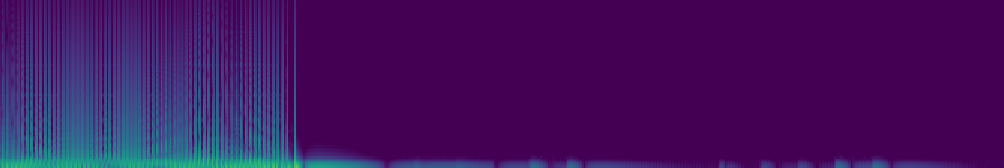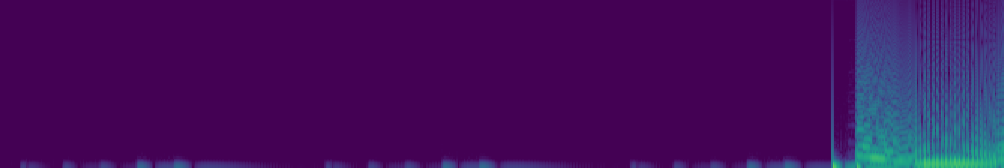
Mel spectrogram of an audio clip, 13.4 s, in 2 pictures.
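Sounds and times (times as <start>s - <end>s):
funk rock chiptune on a MOS6581R2 chip: 0.0s - 2.0s, 12.2s - 13.3s.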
